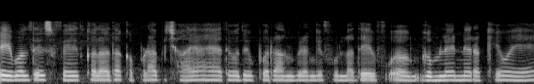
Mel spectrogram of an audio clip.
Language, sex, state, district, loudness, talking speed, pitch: Punjabi, female, Chandigarh, Chandigarh, -18 LUFS, 225 wpm, 195 Hz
